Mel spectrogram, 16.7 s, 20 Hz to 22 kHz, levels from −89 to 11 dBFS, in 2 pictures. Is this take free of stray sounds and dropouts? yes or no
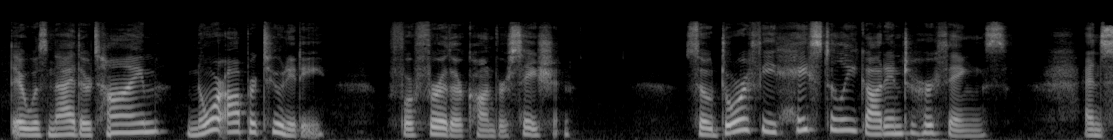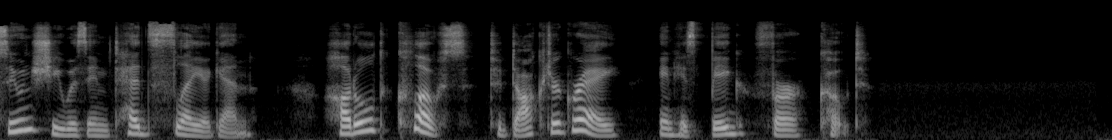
yes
